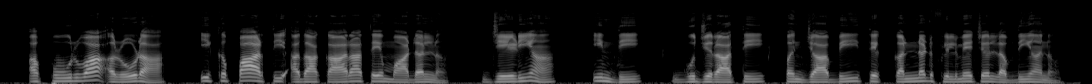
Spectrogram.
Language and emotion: Dogri, neutral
